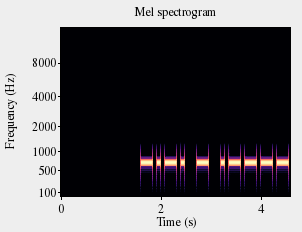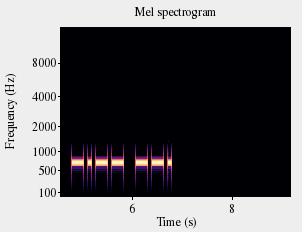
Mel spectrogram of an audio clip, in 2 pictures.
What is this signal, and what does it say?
Morse code, heard as a keyed tone, about 15 wpm, 700 Hz. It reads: CT1YG
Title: DXCC-100 Call Signs - 5 Characters - 15wpm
